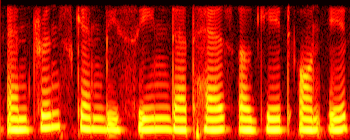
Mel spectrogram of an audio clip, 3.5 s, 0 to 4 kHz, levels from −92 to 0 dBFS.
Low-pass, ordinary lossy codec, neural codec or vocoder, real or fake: 3.6 kHz; none; none; real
